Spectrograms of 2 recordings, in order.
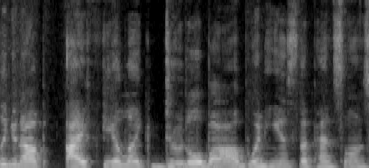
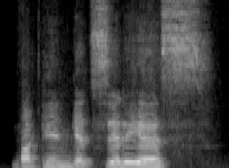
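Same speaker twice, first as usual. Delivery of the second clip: slow, bad, fake Scottish accent. Repeating a running joke line in a bad Scottish accent. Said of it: "in, like, a bad Scottish accent".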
